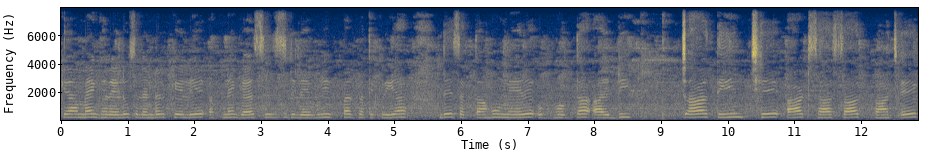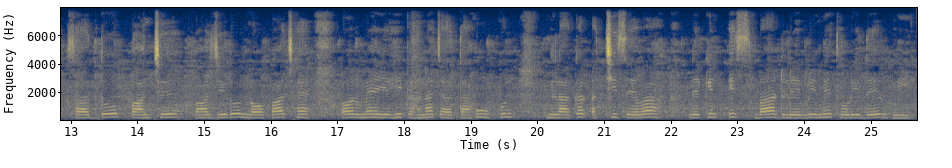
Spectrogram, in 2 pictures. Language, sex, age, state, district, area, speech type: Hindi, female, 45-60, Uttar Pradesh, Sitapur, rural, read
